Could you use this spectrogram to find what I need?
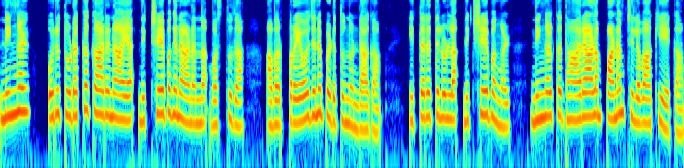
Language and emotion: Malayalam, neutral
